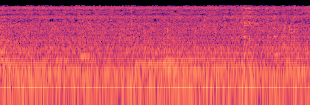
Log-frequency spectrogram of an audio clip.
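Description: Salmon fillets seasoned Cajun suya style frying in a pan, giving a steady, close, even sizzle with faint crackles throughout and no talking.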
